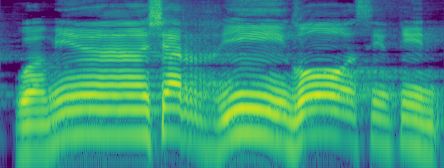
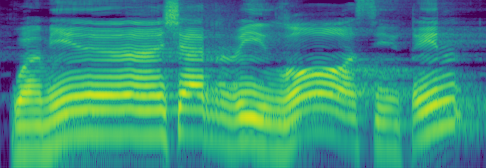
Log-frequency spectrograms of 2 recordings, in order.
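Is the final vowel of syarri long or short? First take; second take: long; short. First: The final vowel of syarri is drawn out long. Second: The final vowel of syarri is kept short. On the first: The speaker calls it wrong. "ri-nya dibaca panjang" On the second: The speaker calls it right. "Syarri tidak dibaca panjang"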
